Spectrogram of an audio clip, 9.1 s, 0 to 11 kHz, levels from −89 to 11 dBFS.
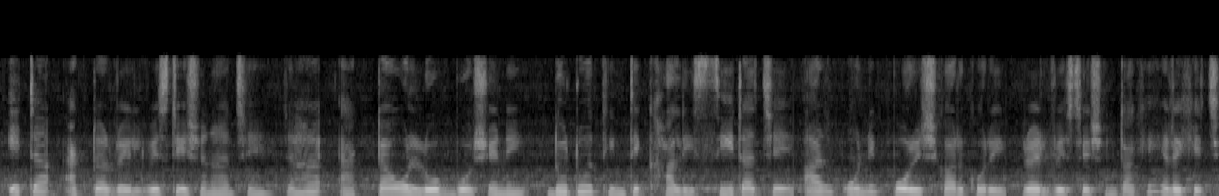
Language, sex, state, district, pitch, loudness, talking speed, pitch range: Bengali, female, West Bengal, Kolkata, 235 Hz, -27 LUFS, 155 wpm, 220-250 Hz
